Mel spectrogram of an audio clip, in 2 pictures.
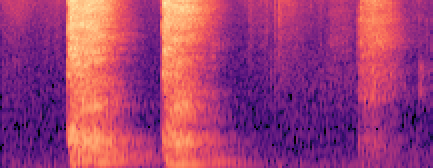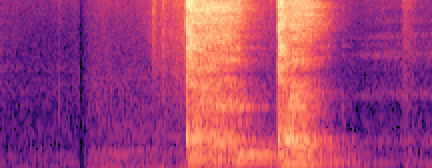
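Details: Muffled, held-back coughs and throat clearing with strained voiced bursts between quieter pauses: a person trying to suppress a cough.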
